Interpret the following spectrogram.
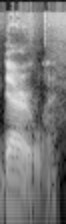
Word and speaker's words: Durwin: there is some cassidy's out there it's derwin and i spell it out because d-u-r-w-i-n to me it's an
